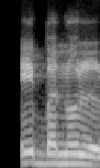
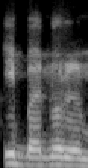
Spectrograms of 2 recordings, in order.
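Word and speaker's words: ابن: perempuan tidak di tanwinkan Ibnul mudarrisi bilqosli Aina banul mudzir bacanya bukan Aina Ibnu Aina Ibnul mudir bukan langsung hamzahnya tidak dibaca ini posisinya di tengah-tengah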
